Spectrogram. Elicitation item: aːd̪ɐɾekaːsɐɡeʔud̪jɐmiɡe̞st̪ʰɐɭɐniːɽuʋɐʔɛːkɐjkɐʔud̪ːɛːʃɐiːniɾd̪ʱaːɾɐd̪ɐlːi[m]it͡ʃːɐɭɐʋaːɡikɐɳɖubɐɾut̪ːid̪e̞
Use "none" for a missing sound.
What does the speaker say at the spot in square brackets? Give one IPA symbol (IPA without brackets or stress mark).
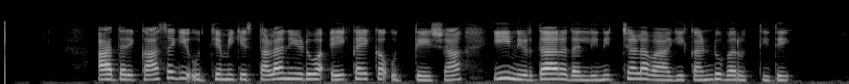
n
